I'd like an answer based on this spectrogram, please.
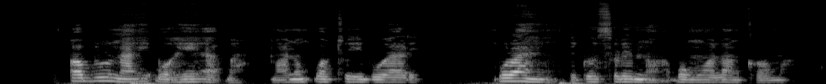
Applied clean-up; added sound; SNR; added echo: neural mask model DeepFilterNet 3.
